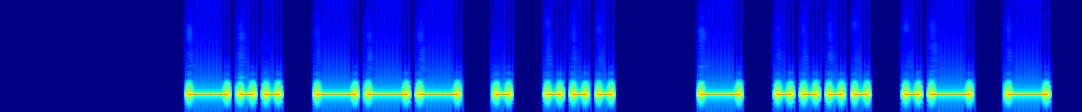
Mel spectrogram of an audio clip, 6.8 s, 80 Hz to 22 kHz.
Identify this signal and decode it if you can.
Morse code, heard as a keyed tone, about 15 wpm, 700 Hz. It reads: DOES THAT
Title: Sentences from Top 1600 Words 15wpm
